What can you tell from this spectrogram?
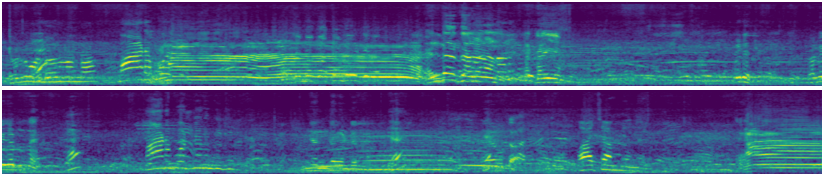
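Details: Calves lowing at the Vaniyamkulam cattle market among traders: several moos, some short and some longer, overlap busy conversation and bargaining voices, with a final moo at the end.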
